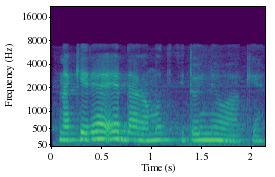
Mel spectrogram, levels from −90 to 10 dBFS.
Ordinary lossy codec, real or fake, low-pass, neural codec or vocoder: none; real; 7.2 kHz; none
